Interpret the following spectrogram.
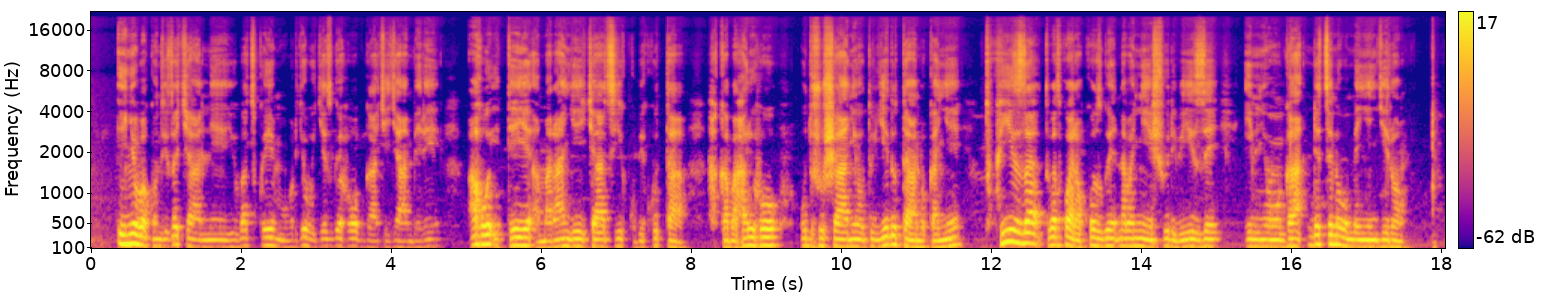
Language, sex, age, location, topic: Kinyarwanda, female, 18-24, Nyagatare, education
